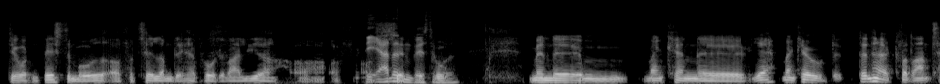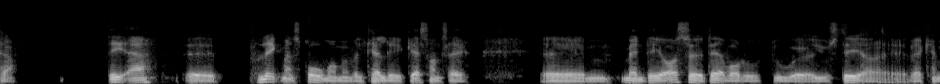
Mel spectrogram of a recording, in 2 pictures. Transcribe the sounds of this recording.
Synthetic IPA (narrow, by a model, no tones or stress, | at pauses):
d̥e̝ʋɑ̈d̥en̩b̥esd̥əmɔ̽ːð̞̩ˠəɒ̽fɒt͡sʰel̰əɒ̽md̥e̝ɦæɐ̰pʰɒ̽d̥e̝ʋɑ̈liːɒ | edepʰɔ | menø | mænkʰænøjæmænkʰæjo̝̥d̥enɦæɐ̰kʰʋæd̥ʁɑ̈n̰d̥hæɐ̰ | d̥e̝ʔæɐ | ø | pʰɒ̽lḛːɡ̥̚mænsb̥ʁɔ̰ʊ̰mɒ̽mænʋe̝lkʰæləd̥e̝ɡ̥æshɒ̽nt͡sʰɛ̰ɪ | ømmend̥e̝æɒ̽səd̥æɐ̰ʋɒd̥ud̥uøjusd̥e̝̰ːɐøʋækʰæn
